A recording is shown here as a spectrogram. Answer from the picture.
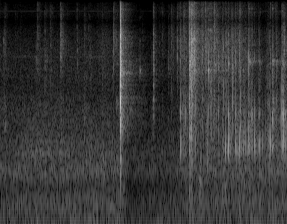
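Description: An icicle being smashed and shattering: a sharp crack about a second in, then a clatter and crunch of breaking ice pieces.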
